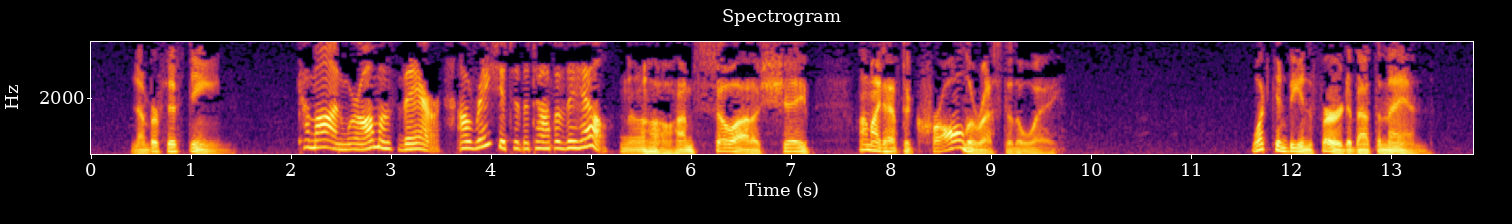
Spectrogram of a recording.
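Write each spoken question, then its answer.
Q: What can be inferred about the man?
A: He is out of shape and tired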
